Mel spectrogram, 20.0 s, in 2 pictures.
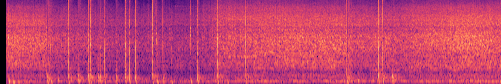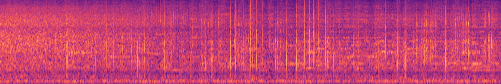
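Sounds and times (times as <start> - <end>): firework shells bursting: 0.2 - 8.6
steady firework hiss: 0.2 - 20.0.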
